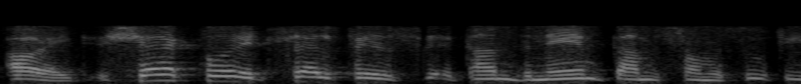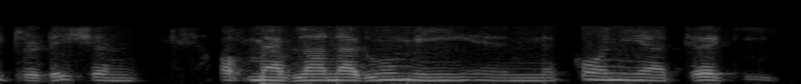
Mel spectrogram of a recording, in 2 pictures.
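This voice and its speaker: A man's voice: medium pitch, moderate pace. An older man from Pakistan, a radio interview guest who rambles and hesitates with many fillers. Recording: phone-like radio audio.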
